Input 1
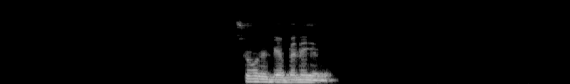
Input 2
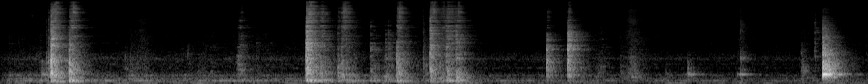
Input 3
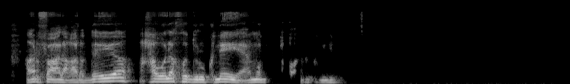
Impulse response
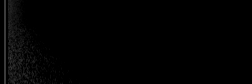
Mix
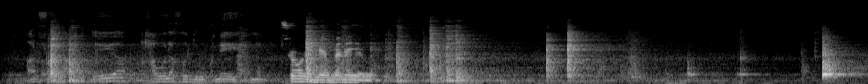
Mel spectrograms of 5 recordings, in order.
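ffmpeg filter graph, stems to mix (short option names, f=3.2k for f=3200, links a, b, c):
-filter_complex "[0:a]equalizer=f=1.6k:w=0.45:g=10.5,acompressor=threshold=-19dB:ratio=6,adelay=450,volume=1.5dB[a];[1:a]lowpass=3.1k,dynaudnorm=f=230:g=9:m=9dB,volume=-4.5dB,asplit=2[b][c];[c]volume=-7dB[d];[2:a]volume=-15.5dB,asplit=2[e][f];[f]volume=-5dB[g];[3:a]atrim=start_sample=2205[h];[d][g]amix=inputs=2:normalize=0[i];[i][h]afir=irnorm=-1:irlink=0[j];[a][b][e][j]amix=inputs=4:normalize=0"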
